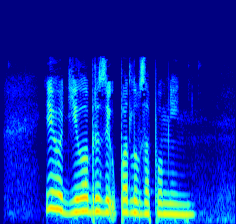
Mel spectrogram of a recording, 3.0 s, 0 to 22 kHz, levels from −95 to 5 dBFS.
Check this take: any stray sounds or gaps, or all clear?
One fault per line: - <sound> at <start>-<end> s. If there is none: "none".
none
